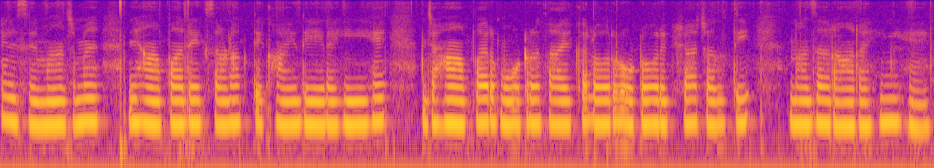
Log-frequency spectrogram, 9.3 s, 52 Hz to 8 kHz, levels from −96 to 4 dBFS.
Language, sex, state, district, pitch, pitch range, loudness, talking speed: Hindi, female, Rajasthan, Jaipur, 195 Hz, 195-205 Hz, -14 LUFS, 140 wpm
